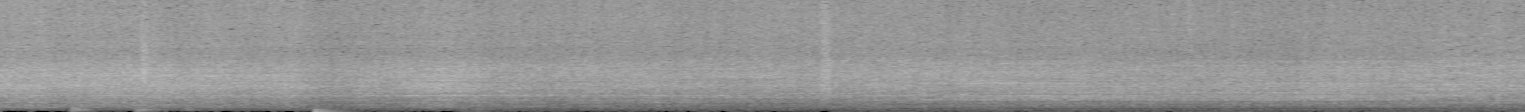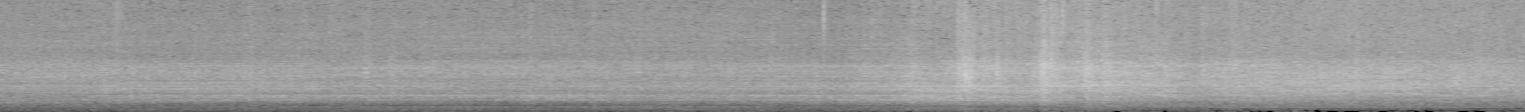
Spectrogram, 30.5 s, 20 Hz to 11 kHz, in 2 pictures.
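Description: Shower running inside a shower enclosure: a steady hiss of water spray, growing louder and brighter for a few seconds about 25 seconds in.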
